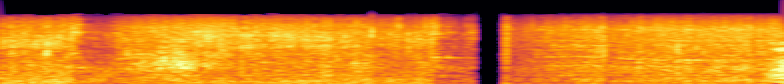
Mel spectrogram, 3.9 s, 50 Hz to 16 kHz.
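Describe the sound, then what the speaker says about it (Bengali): Pointed gourd and potato pieces sauté in hot spiced oil, giving a steady, close, moderately loud sizzle with a brief gap partway through; no one speaks. "আমি এইবার পটল আর আলু ছেড়ে দিচ্ছি এখন ভালো করে আমি 2-3 মিনিট কষিয়ে নেব"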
